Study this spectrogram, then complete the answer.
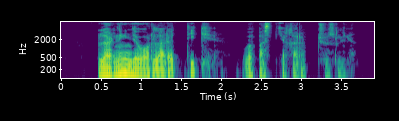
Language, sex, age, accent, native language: Uzbek, male, 18-24, Toshkent shahri, Uzbek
